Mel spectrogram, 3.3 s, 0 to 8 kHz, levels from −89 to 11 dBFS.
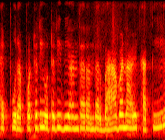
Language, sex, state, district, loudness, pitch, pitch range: Hindi, male, Uttar Pradesh, Varanasi, -20 LUFS, 260 Hz, 255-275 Hz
